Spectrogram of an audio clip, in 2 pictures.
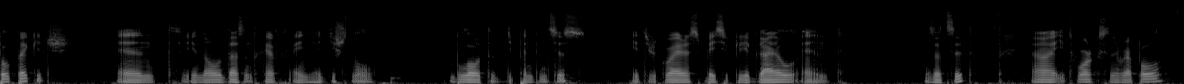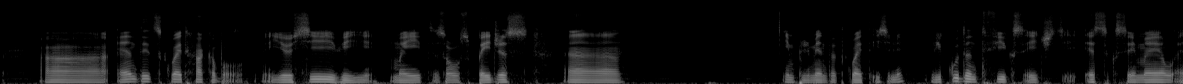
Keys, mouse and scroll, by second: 8.0 ctrl+g, 9.0 ctrl+a.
